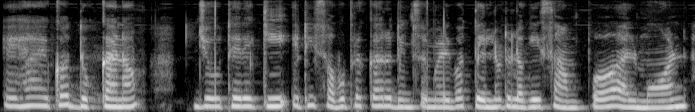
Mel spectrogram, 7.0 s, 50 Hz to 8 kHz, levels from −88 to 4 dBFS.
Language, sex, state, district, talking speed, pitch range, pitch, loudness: Odia, female, Odisha, Khordha, 140 wpm, 190-215 Hz, 205 Hz, -16 LUFS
